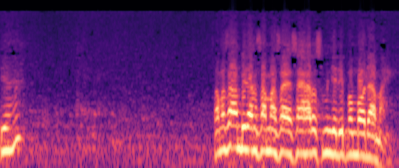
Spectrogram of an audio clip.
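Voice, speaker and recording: A man preaching a sermon as pastor, lively and humorous, acting out voices in his stories and getting the congregation to repeat after him. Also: high-pitched, moderate pace, vocal fry, slightly rough, low-quality recording. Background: congregation laughing.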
